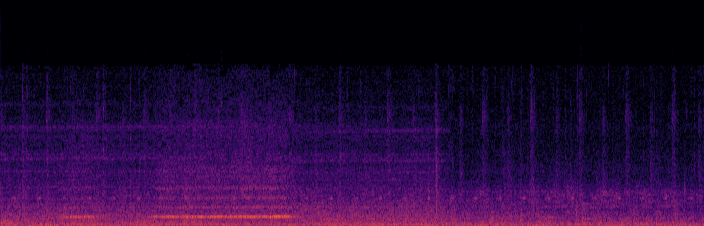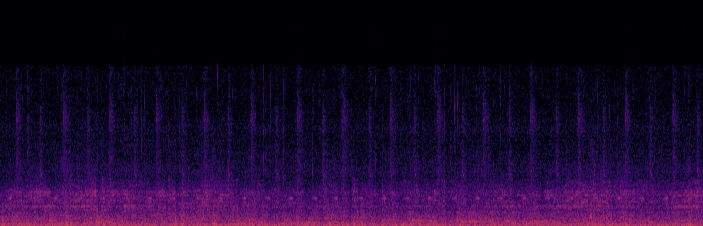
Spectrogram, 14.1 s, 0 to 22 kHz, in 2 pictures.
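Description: A steam train runs with a steady low rumble and rhythmic chuffing in a Train Simulator game set on the Riviera Line in the 1950s, continuous and moderately loud, with a brief whistle-like tone early on.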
